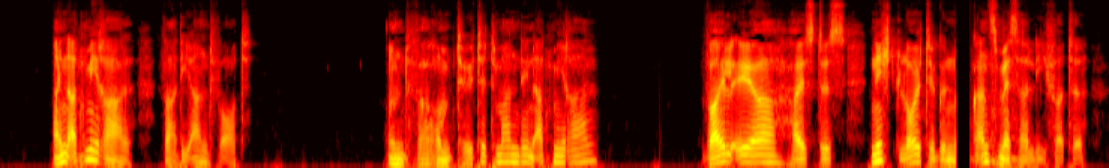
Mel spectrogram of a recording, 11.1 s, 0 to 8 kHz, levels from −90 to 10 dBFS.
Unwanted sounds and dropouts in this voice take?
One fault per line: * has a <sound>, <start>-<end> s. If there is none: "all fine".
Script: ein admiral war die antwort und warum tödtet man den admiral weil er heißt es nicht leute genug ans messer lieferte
* has a dropout, 9.6-9.7 s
